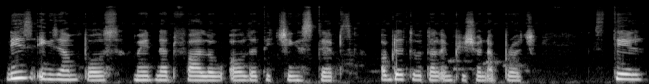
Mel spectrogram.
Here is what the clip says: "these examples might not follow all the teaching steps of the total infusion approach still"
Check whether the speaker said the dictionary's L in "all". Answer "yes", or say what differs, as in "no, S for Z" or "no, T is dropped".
yes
